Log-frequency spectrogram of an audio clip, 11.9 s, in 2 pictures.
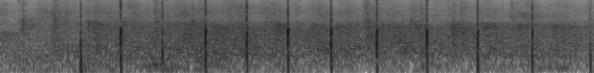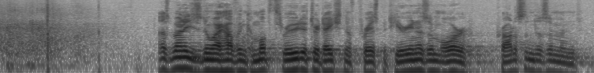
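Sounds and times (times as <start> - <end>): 
crowd clapping: 0.0 - 7.0
speech: 7.6 - 11.8.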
